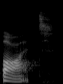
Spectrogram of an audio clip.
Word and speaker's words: bought: So, it's bought. Bought. A student asked me about the pronunciation. Just remember it's exactly the same as this. Like a chatbot bot. A robot. Bot bot. Exactly the same pronunciation.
